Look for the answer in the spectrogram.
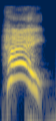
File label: friendly fire, teen girl voice; survivor voice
